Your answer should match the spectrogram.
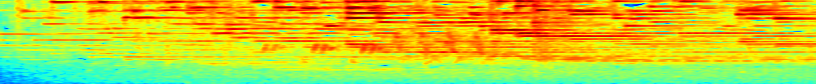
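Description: Shimmering high-pitched chimes tinkling in a dense cluster, like a wind chime, rising out of silence at the start and easing slightly near the end.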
